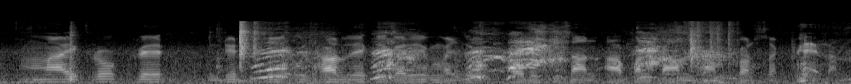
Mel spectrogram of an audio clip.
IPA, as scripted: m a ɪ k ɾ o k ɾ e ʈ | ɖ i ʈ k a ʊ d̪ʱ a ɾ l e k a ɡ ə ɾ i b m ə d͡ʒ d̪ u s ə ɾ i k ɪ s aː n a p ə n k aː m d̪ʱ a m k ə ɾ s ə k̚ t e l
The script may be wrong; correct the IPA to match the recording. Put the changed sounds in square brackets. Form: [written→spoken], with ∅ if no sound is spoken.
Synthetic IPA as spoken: m a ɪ k ɾ o k ɾ e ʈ | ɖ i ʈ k [a→e] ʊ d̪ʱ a ɾ l e k [a→e] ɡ ə ɾ i b m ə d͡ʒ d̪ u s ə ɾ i k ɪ s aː n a p ə n k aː m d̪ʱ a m k ə ɾ s ə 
